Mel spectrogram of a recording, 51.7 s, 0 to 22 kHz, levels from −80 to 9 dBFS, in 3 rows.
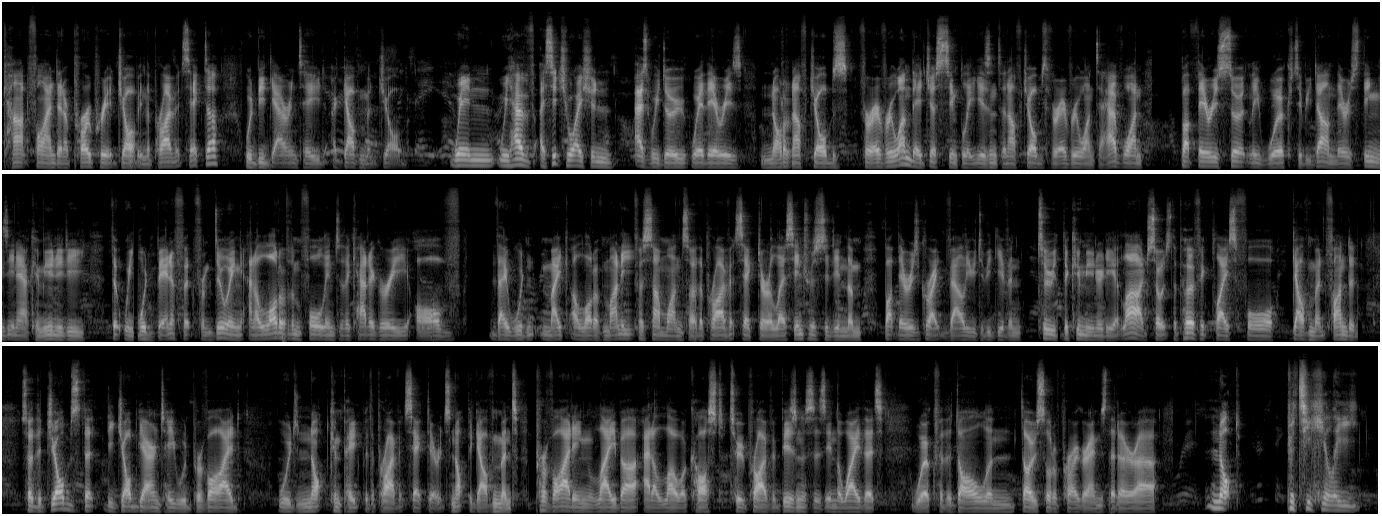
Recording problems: thin; somewhat; fading below 350 Hz
background chatter; faint; throughout; 2 voices, 30 dB below the speech
choppy; occasionally; 1% of the speech affected

